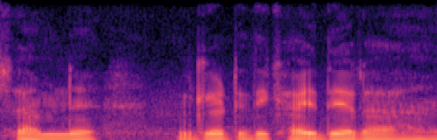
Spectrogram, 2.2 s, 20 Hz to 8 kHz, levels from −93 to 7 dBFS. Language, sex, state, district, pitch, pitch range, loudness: Hindi, male, Bihar, Patna, 135 Hz, 130-145 Hz, -18 LUFS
